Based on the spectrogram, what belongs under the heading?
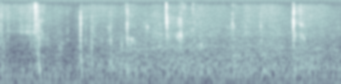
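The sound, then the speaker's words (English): Someone bites into a piece of fruit, followed by a string of crisp, irregular crunching clicks from chewing, fairly quiet, with no talking. “See this beautiful fruit. It looks amazing. And I take a bite.”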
